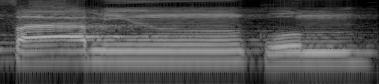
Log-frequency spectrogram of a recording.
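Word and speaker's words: فمنكم: Yang pertama, mim sukun bertemu huruf fa pada kalimat khalaqakum faminkum. Nah, di situ bacaannya adalah idhar syafawi dan kalian tidak boleh membacanya dengung.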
